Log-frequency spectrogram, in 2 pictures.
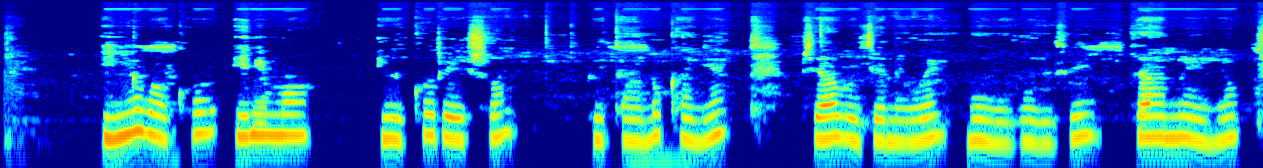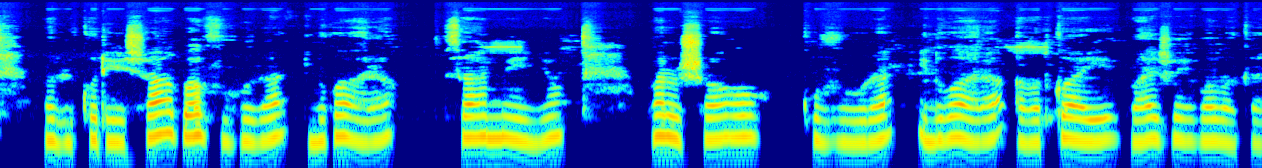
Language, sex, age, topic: Kinyarwanda, female, 18-24, health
